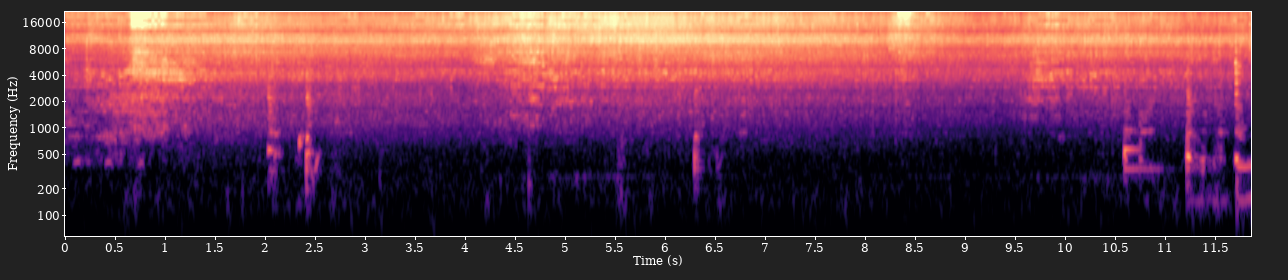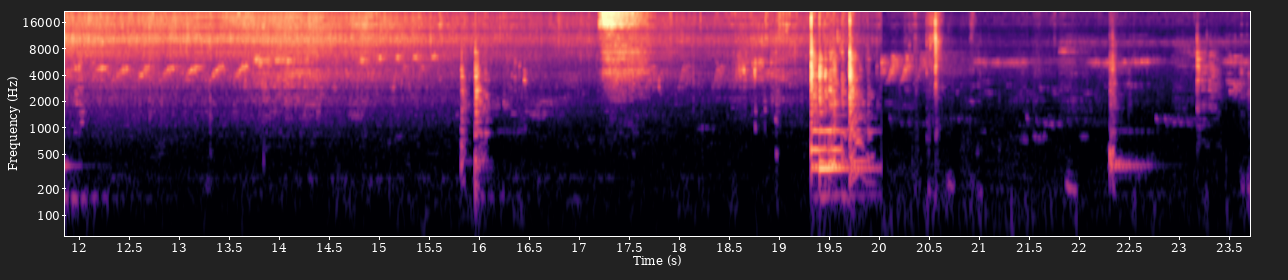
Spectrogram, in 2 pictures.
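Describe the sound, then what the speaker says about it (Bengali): Water poured into a pan of fried rice for a spicy mutton pulao, a loud hissing rush of steam that fades over several seconds, followed by scattered clinks and knocks of utensils. "এখন পরিমাণ মতো পানি দিয়ে দিব"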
